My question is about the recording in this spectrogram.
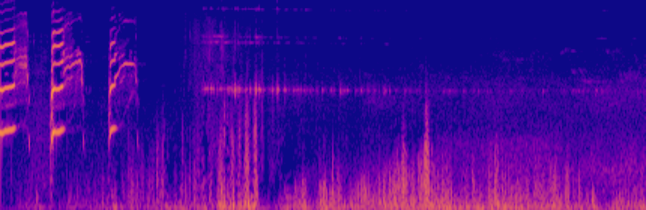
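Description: Bald eagle calling: three short, rising, piping notes in the first second and a half. Then wind buffets the microphone, with a faint steady high tone behind it.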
